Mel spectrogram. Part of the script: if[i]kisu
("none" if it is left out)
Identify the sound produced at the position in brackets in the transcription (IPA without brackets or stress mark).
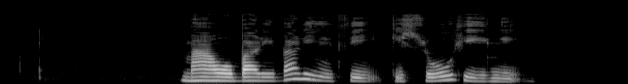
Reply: i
